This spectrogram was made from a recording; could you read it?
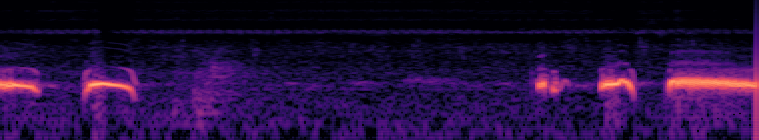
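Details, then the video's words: Decoy spotted dove cooing to draw out other doves: the end of one phrase with two down-slurred coos, a pause, then a new phrase of stuttered notes, a short coo and a sustained hollow note. "Cu gáy mồi Gù siết bổi nhập tàn, chim cu gáy kích bổi nhanh nổi"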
